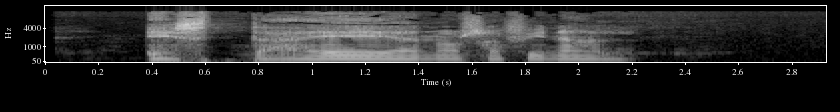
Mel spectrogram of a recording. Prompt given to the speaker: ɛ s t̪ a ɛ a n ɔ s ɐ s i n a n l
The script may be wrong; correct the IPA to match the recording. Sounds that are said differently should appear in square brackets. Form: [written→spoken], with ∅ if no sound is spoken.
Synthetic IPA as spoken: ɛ s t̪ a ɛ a n ɔ s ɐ [s→f] i n a [n→∅] l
